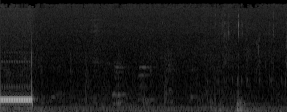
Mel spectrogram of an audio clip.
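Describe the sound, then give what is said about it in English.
A telephone dialing tone sounds as a call is placed live on a radio station: one short, loud, steady electronic tone at the start, then only a faint low hum. “I think it was so good, I'm going to give him a call. You're going to call your dad on air? I'm going to call my dad on air.”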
